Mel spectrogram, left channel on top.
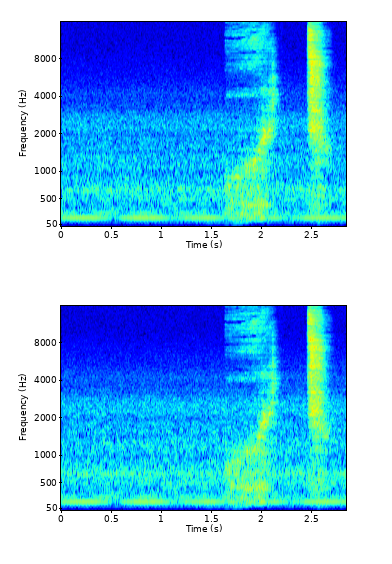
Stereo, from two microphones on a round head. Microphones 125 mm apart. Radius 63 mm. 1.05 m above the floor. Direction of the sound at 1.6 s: Centre (ahead or behind).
